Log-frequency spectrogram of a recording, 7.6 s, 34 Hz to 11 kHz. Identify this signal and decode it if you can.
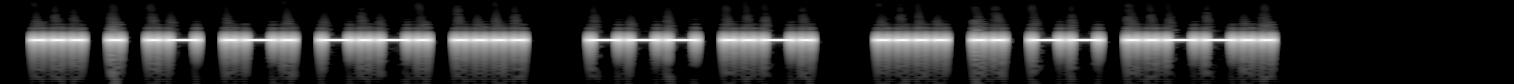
Morse code, heard as a keyed tone, about 25 wpm, 700 Hz. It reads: SEARCH OF HIM?
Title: Sentences from Top 1000 Words - Review Part 5 - 25wpm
